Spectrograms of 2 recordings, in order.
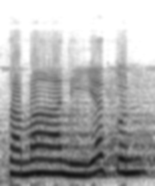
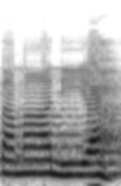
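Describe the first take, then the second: First: The word ends with a t sound and n. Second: The word ends with a soft h sound.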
